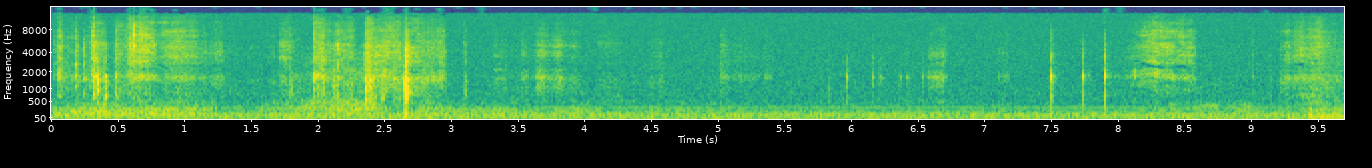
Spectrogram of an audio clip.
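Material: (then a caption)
Plastic. A small, hollow TDK compact audio cassette with a clear smoky translucent plastic shell, tape reels inside and a handwritten label is held in both hands and turned while fingertips click and rub the shell and reels. Quiet, bright plastic clicks and soft scratchy rubbing come in irregular bursts over a faint steady low hum, with a few sharper ticks near the end.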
